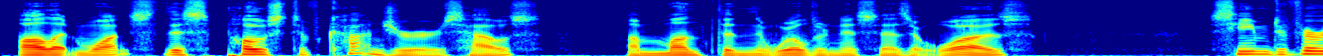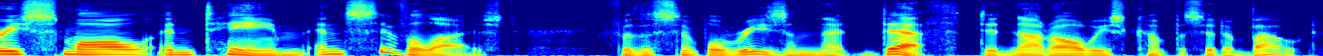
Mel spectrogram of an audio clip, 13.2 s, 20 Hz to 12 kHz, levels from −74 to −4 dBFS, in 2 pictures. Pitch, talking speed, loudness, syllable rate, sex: 110 Hz, 160 wpm, -22 LUFS, 4.5 syllables/s, male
